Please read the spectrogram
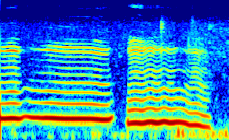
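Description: A woman humming with closed lips: one long held note, then, after a short break, a lower note that wavers and slides down near the end.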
